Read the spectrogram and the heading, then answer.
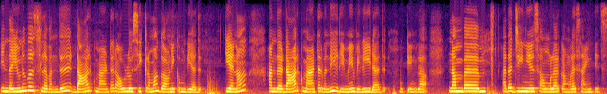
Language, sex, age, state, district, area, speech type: Tamil, female, 30-45, Tamil Nadu, Viluppuram, urban, spontaneous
